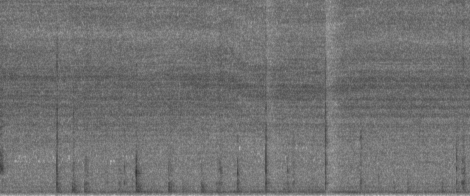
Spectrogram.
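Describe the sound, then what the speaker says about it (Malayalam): Blended green tomato puree sautéing in a pan for a Punjabi mutton curry gravy gives a steady, soft sizzle and hiss, with occasional sharp spoon knocks and stirring scrapes. "ഇതും ഇനി ഒന്നിങ്ങനെ വഴറ്റി ആ പച്ചമണം മാറണം."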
